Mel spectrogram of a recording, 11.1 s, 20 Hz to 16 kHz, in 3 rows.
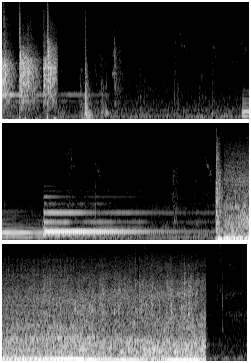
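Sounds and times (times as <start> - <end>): jeep engines rumbling: 6.9 - 10.5.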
